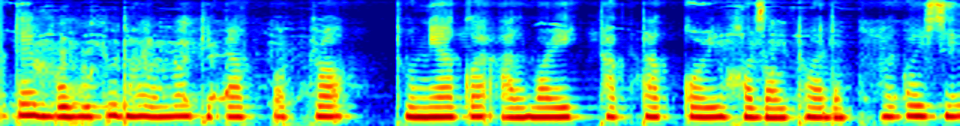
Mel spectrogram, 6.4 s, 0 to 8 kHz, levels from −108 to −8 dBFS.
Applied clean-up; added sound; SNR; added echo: neural mask model DeepFilterNet 3.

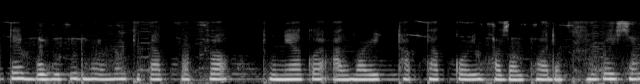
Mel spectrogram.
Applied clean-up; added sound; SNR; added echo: neural separator model SepFormer DNS4.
